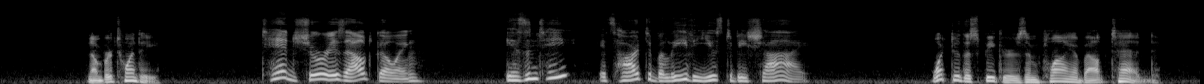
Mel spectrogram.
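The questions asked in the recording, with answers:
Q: What do the speakers imply about Ted?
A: He used to be shy but is now outgoing.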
